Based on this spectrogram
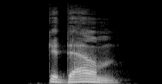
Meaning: the whole of an organism's intestines, guts, insides
- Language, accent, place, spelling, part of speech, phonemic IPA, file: German, Germany, Berlin, Gedärm, noun, /ɡəˈdɛrm/, De-Gedärm.ogg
